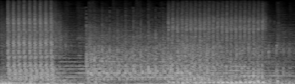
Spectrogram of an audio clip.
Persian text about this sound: شلمچه زیر آتیش سنگین دشمن بود.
